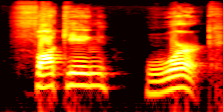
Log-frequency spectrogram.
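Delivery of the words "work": strong stress punched on the word "work". Explaining which word he needs to emphasize: stress on work. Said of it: "I need to emphasize the word work".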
